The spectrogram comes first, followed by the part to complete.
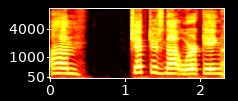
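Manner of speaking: small, high, slow, drawn-out tiny voice. Retelling a backstage mishap during a show: imitating a little voice. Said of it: "this little voice go".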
